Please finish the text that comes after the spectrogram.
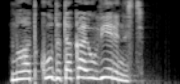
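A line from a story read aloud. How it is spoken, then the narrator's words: Exclamation. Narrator (Russian): воскликнула Лира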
